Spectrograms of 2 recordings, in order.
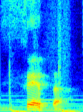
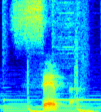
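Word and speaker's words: zeta: letter c or letter they can be pronounced two ways number one with the unvoiced th sound like thanks thought or thing Theta or simply with a s sound seta so let's repeat the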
